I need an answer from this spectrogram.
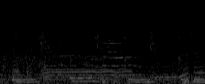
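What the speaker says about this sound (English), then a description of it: "Of course, now you meow." A cat meows close by, a short plaintive call with harmonic tones, heard over the steady background sound of a Crash Bandicoot 2 game.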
